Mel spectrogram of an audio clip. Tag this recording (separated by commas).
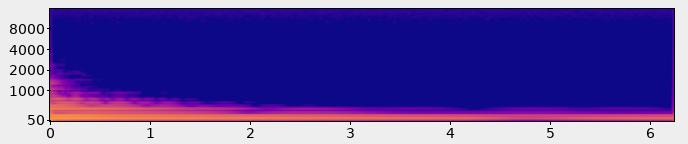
Plucked string instrument, Musical instrument, Bass guitar, Music, Guitar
